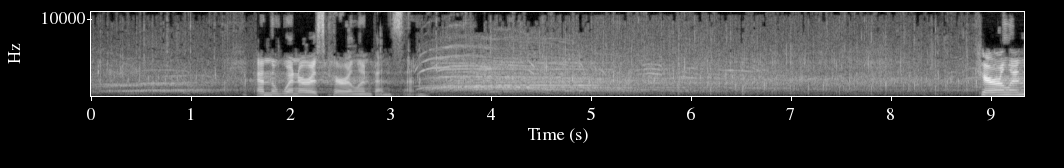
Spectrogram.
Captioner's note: cheers and applause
